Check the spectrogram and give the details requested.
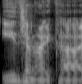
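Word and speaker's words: ええじゃないか: In modern Japanese, this phrase would be pronounced eanika.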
